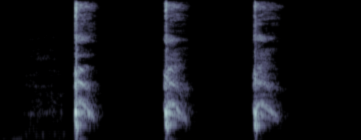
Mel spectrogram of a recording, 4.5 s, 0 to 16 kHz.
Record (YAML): three_cough_length: 4.5 s
three_cough_amplitude: 32768
three_cough_signal_mean_std_ratio: 0.23
survey_phase: beta (2021-08-13 to 2022-03-07)
age: 45-64
gender: Male
wearing_mask: 'No'
symptom_none: true
smoker_status: Ex-smoker
respiratory_condition_asthma: false
respiratory_condition_other: false
recruitment_source: REACT
submission_delay: 1 day
covid_test_result: Negative
covid_test_method: RT-qPCR
influenza_a_test_result: Negative
influenza_b_test_result: Negative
